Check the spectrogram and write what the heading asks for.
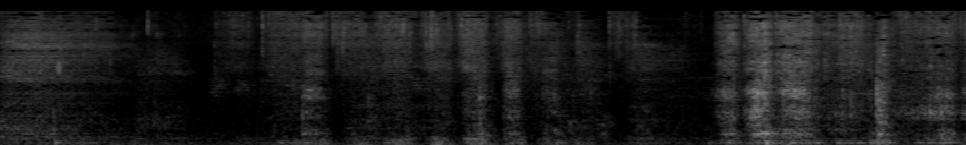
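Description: A long knife sawing back and forth through the fat cap of a roasted prime rib on a wooden cutting board, a run of short rubbing, scraping strokes that grow louder about five seconds in.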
